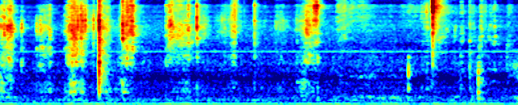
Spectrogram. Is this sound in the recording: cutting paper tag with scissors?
yes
